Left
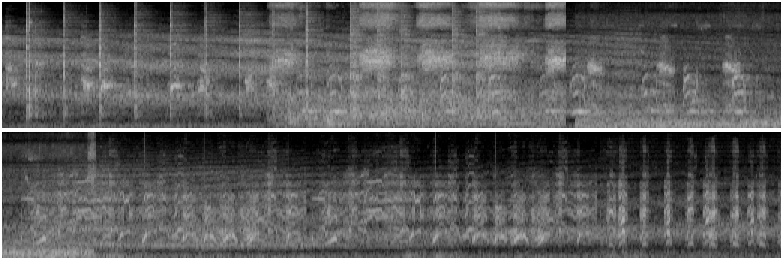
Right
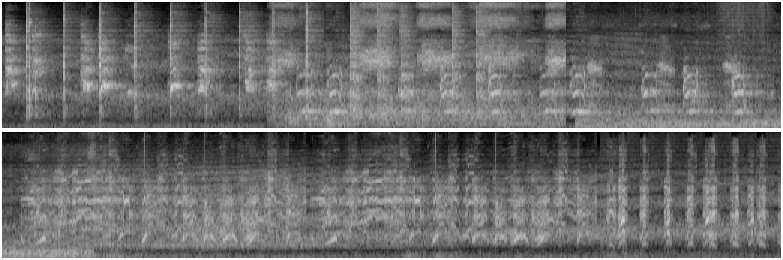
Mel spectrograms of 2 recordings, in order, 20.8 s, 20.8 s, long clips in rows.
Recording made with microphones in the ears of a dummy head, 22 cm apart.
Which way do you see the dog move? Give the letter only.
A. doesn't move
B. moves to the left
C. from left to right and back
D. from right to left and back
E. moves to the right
A.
